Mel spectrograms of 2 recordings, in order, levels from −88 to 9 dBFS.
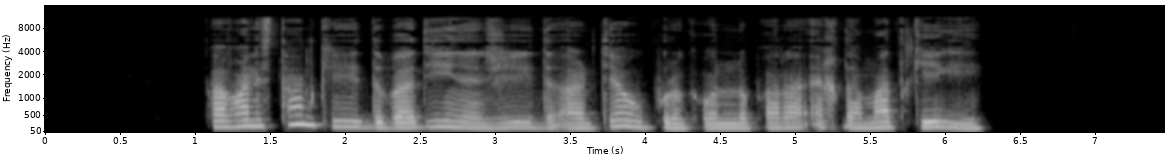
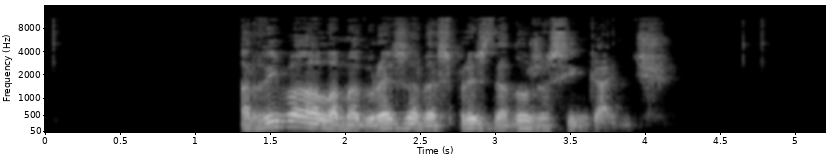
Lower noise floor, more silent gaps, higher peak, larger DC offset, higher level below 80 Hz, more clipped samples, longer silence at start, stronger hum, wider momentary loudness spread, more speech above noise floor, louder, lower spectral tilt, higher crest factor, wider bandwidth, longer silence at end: first, -87 dBFS vs -65 dBFS; neither; first, -4 dBFS vs -8 dBFS; neither; about the same, -68 dBFS vs -66 dBFS; neither; second, 1.1 s vs 1.3 s; neither; second, 5 LU vs 13 LU; first, 66 dB vs 41 dB; about the same, -23 LUFS vs -24 LUFS; first, -7 dB/octave vs -4.5 dB/octave; about the same, 18 dB vs 18 dB; about the same, 11.5 kHz vs 11.5 kHz; about the same, 1.2 s vs 1.1 s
